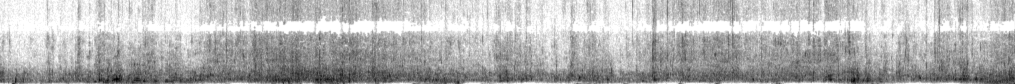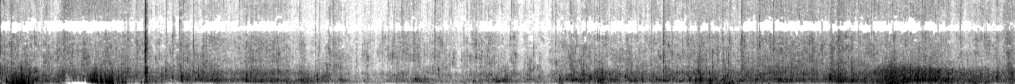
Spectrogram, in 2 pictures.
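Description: Wind on the microphone and small choppy waves washing against shoreline rocks, with stronger gusts about halfway through and again near the end.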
